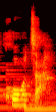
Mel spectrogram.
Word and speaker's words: quarter: Unlike the previous ones, which took relatively shorter vowel, o, not necessarily rounded, but this one is a longer vowel, o. Okay, so is what? Quarter, but the others like quality.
